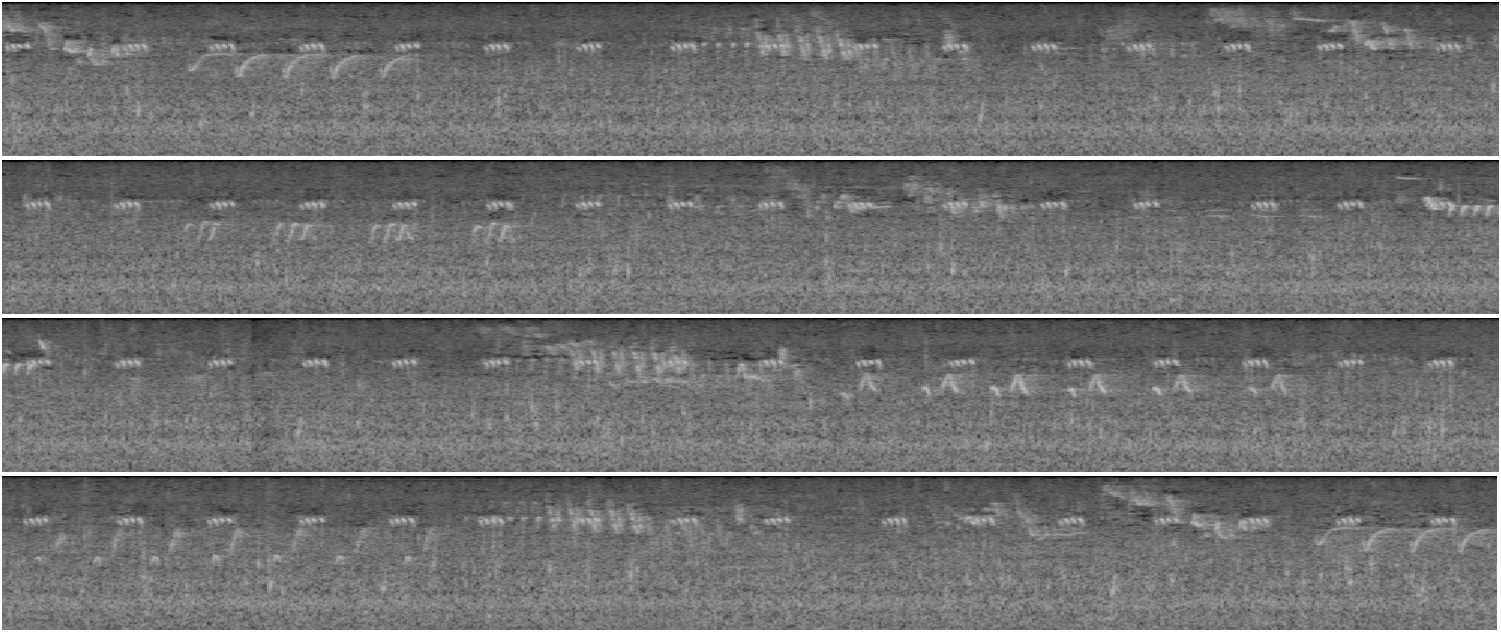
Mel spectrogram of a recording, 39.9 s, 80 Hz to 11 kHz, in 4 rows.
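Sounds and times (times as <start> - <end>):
flowing water rushing: 0.0 - 39.9
cricket chirping: 0.8 - 8.3, 13.8 - 17.7.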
